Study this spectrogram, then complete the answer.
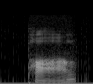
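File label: "pang" third tone, Chinese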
